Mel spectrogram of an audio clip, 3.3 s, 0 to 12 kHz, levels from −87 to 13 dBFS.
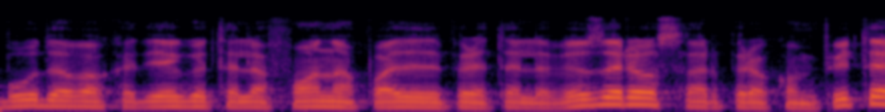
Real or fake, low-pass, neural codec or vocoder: real; 7.2 kHz; none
